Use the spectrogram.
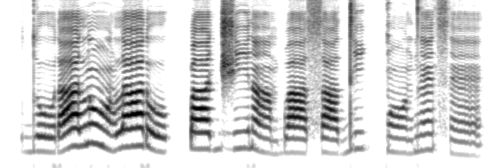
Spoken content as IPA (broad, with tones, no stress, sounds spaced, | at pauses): d o˨ ɾ a˨˦ l ɔ̃˦˨ l a˧ ɾ o˨ k͡p a˧ d͡ʒ i˧ ɾ ã˨ b a˨ s a˨ d i˧ k͡p ɔ̃˨ d ɛ̃˧ s ɛ̃˨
